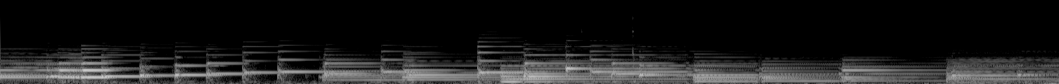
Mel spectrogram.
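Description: Restored c.1892 Bechstein Model III 240 cm grand piano played slowly. A rising run of single notes comes in the first few seconds, then held chords with deep bass notes that ring on and fade, and a new chord near the end.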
